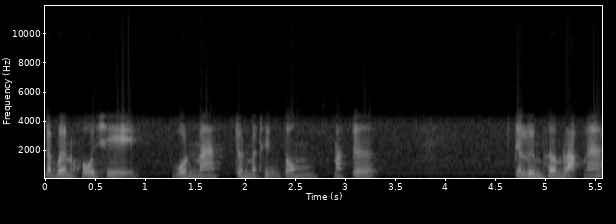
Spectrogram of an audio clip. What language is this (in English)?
Thai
